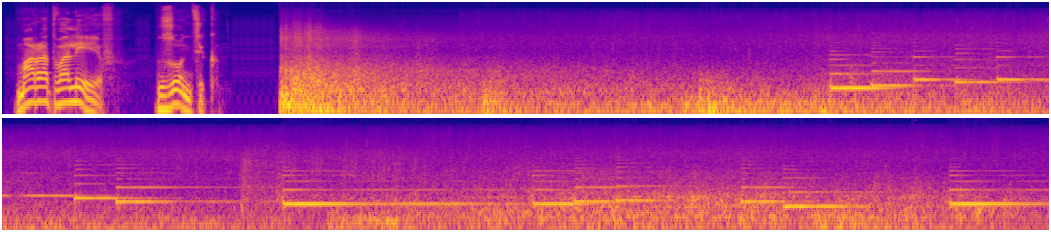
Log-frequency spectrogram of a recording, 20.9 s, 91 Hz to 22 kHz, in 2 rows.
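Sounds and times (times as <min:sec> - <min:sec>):
speech: 0:00.2 - 0:02.2
deep rumbling thunder: 0:02.8 - 0:20.9
heavy rain: 0:02.8 - 0:20.9
soft melodic tune: 0:08.2 - 0:20.9.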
